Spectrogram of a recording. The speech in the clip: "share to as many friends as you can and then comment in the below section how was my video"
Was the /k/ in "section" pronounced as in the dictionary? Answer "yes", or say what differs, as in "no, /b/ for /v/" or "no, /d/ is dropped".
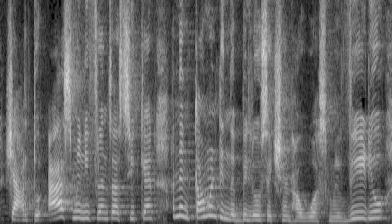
yes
